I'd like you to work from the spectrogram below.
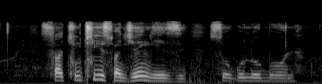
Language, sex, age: Xhosa, male, 26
